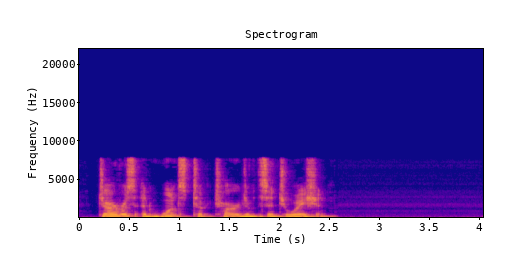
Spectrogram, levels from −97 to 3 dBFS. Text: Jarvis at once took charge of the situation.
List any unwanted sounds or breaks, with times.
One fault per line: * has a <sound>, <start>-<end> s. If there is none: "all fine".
all fine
